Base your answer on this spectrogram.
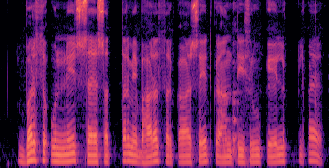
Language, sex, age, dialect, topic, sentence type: Maithili, male, 25-30, Eastern / Thethi, agriculture, statement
